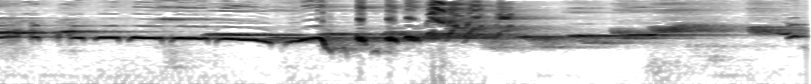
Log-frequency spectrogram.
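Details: Home-kept white-rumped shama that never joined a contest gives sustained whistled notes, brief dips, then a buzzy rattling flourish and a long rising whistled phrase.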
